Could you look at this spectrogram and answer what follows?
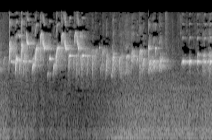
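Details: Goldfinch chicks begging as the female feeds them: a quick run of high, tinkling, slightly falling twitters, a short lull, then a thin sustained whistle-like note near the end.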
